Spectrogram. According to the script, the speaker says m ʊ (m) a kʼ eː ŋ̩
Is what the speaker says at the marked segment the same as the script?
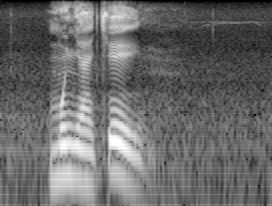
no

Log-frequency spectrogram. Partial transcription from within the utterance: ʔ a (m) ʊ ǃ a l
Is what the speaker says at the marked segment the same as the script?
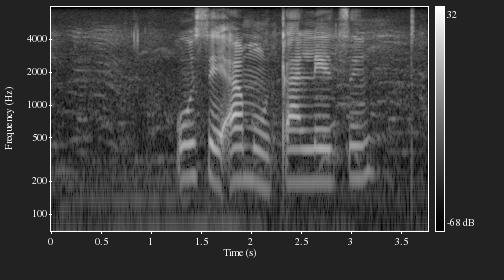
yes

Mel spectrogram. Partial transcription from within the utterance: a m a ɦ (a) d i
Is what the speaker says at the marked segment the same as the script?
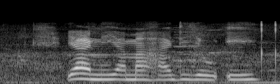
yes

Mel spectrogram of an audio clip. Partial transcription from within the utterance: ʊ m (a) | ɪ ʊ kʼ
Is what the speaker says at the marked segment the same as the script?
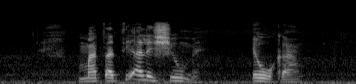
no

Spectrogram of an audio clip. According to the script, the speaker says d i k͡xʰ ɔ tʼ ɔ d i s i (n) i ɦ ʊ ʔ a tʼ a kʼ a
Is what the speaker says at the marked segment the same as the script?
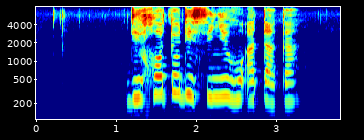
no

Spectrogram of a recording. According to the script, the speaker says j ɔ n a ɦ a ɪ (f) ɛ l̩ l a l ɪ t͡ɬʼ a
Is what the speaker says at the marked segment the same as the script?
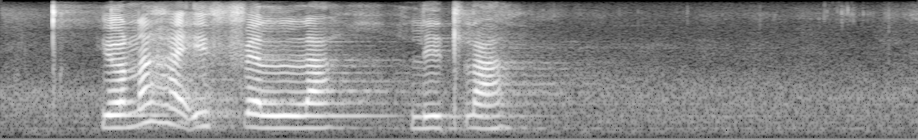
yes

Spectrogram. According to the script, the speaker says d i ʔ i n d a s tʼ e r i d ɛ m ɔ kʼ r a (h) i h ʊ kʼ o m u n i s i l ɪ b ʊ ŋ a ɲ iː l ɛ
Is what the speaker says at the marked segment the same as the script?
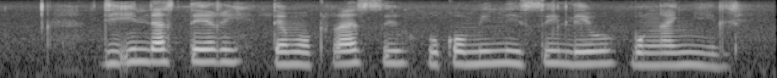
no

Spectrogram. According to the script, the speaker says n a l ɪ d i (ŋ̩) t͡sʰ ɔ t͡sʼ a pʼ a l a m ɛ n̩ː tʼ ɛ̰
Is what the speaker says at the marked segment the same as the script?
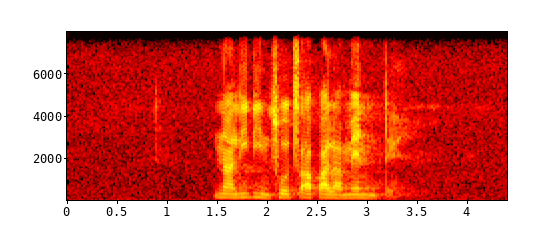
no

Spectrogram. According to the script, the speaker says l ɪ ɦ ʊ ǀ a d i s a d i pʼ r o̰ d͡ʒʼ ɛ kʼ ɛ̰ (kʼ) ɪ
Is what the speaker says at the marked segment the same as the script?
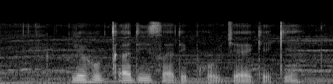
yes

